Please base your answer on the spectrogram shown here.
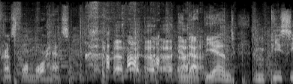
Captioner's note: laughing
